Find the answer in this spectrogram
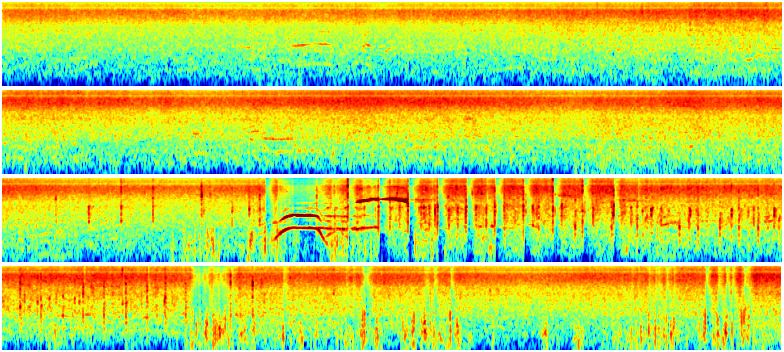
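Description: Steady rush of ocean surf washing against the rocks below the cliff, with faint scattered voices. About halfway come two short pitched calls that rise and fall, and after them the noise is broken by rapid crackling of wind on the microphone.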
